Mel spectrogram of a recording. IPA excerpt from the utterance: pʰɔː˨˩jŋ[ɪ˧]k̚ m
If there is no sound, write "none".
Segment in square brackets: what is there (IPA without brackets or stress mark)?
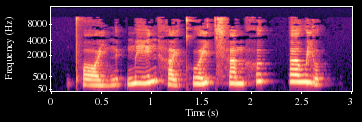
ɪ˨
